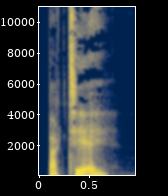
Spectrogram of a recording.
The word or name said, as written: bakterie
